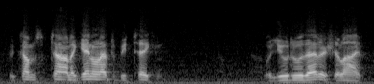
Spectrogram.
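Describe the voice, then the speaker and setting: An actor playing a young, laconic deputy marshal in an old-time radio western, firm and matter-of-fact. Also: male voice, fairly low pitch, quick pace, bright, forceful tone, poor audio.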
